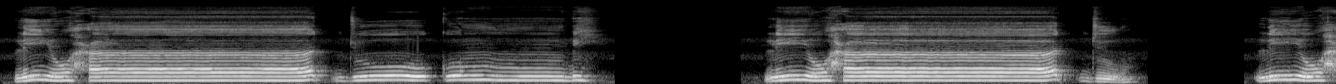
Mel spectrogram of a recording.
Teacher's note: kita panjangkan dulu 6 harkat baru kita sambung dengan huruf yang ada tasydid. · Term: mad lazim kilmi mutsaqqal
